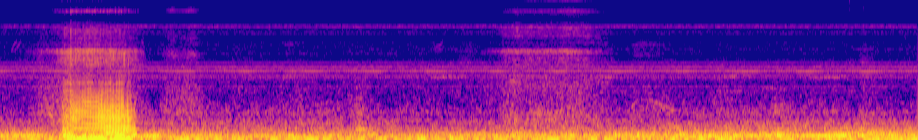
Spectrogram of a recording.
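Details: Sleeping pug snoring: one loud, buzzing, fluttery snore, then quieter snoring breaths over a steady background hum.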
